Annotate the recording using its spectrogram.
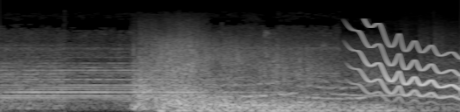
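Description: A car crashes with a loud crunching impact.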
